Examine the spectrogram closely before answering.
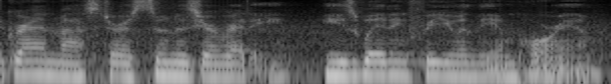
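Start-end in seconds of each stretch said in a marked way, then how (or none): none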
